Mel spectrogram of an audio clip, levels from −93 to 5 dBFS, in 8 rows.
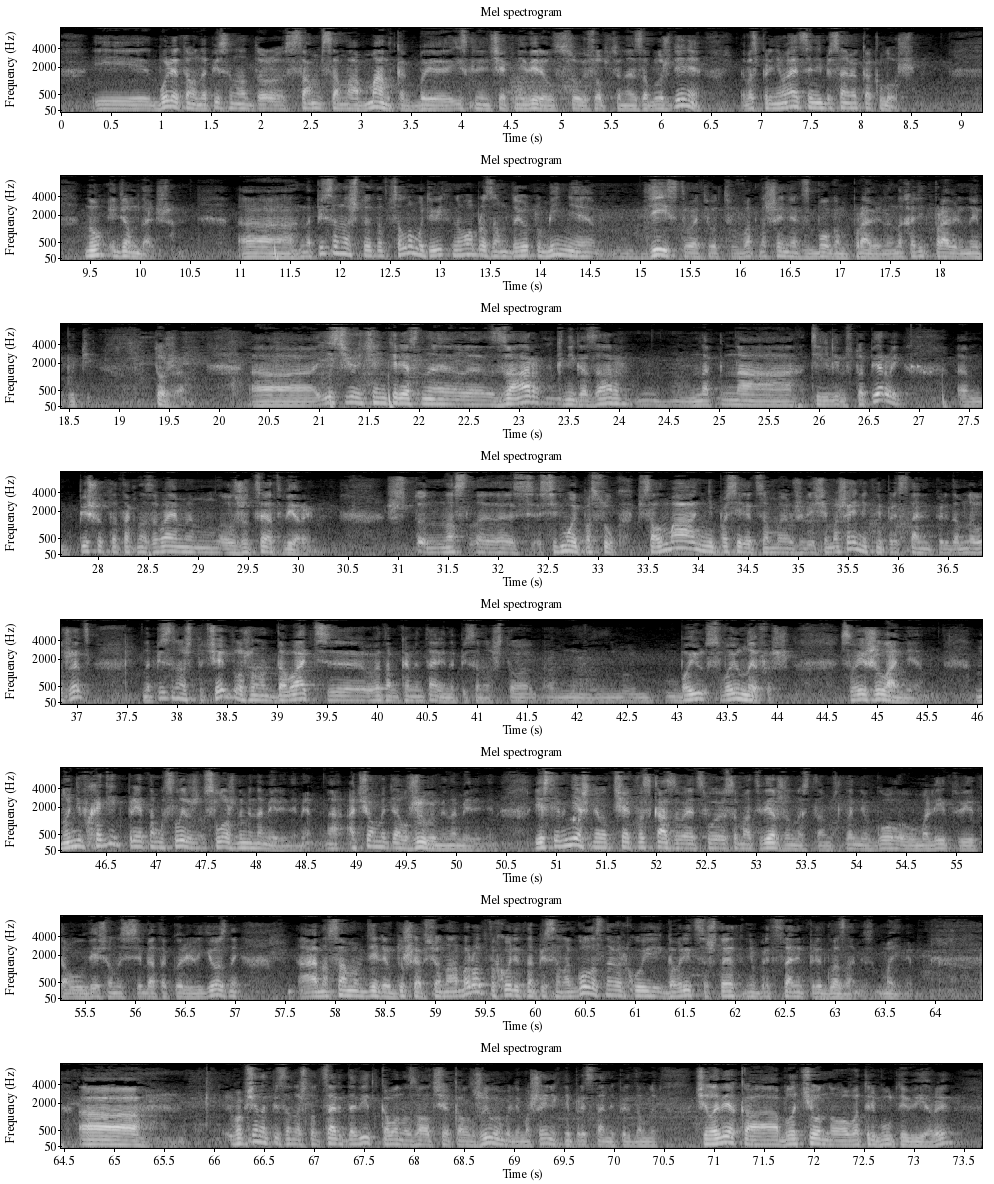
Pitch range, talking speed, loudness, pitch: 95-125 Hz, 135 wpm, -24 LUFS, 110 Hz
